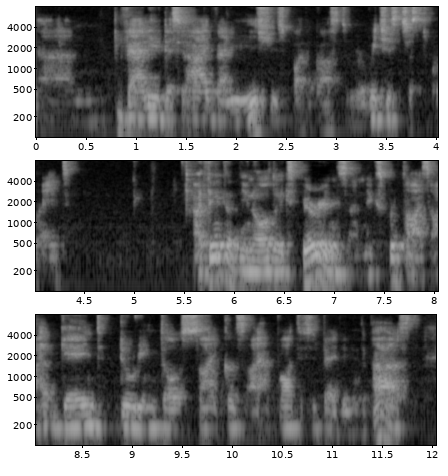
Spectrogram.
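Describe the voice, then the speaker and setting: A middle-aged man from Finland, giving a measured, earnest testimonial about his community testing and often saying "you know". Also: low-pitched, slight background noise. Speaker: community tester. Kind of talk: casual testimonial talk. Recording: roomy echo with faint ambience.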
